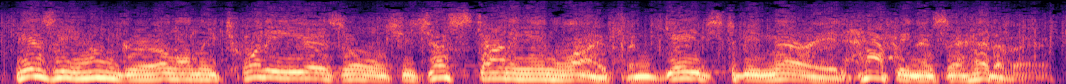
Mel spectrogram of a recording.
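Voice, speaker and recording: A man's voice: mid-range voice, expressive, fairly quick, muffled recording, background noise, close to an everyday voice. An American man playing an urgent, commanding private eye in a vintage radio drama, on an old recording. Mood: stern, urgent. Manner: insistent, commanding, persuasive. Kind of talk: 1940s radio acting.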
